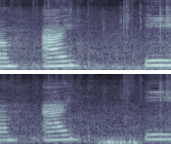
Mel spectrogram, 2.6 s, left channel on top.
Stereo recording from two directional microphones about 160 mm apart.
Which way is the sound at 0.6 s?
40° left (ahead or behind).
